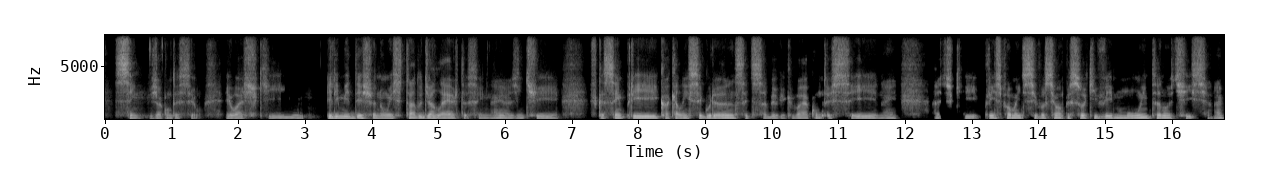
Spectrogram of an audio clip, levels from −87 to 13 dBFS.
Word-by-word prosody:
Sim, 80 0 +2
já - - -3
aconteceu. 80 +1 -7 0.3
Eu 85 -3 -1
acho 80 +1 -1
que 80 0 -7 0.3
ele 130 +3 +5
me 150 -2 +3
deixa 130 0 +2
num 120 - -1
estado 110 -2 0
de 115 +4 +3
alerta, 85 -7 0
assim, 75 - -8
né? 80 +4 -5
A 80 - -6
gente 80 +1 -3 0.4
fica - - -4
sempre 90 +2 +4
com - - +2
aquela 80 -2 0
insegurança 90 0 +2
de - - -8
saber 75 0 -2
o - - -13
que 75 0 -11
que - - -11
vai 75 -1 -2
acontecer, 80 +2 -2
né. 75 +5 -9 0.5
Acho - - -2
que, 75 0 -7
principalmente 95 -1 +2
se - - +2
você 105 -3 +1
é - - +5
uma 90 - -1
pessoa 95 -1 +3
que 95 +1 -3
vê 85 +1 +1
muita 95 +5 +2
notícia, 95 0 0
né. - - -5
85 Hz, 155 wpm, -28 LUFS, 80-95 Hz, 0.5 s, ele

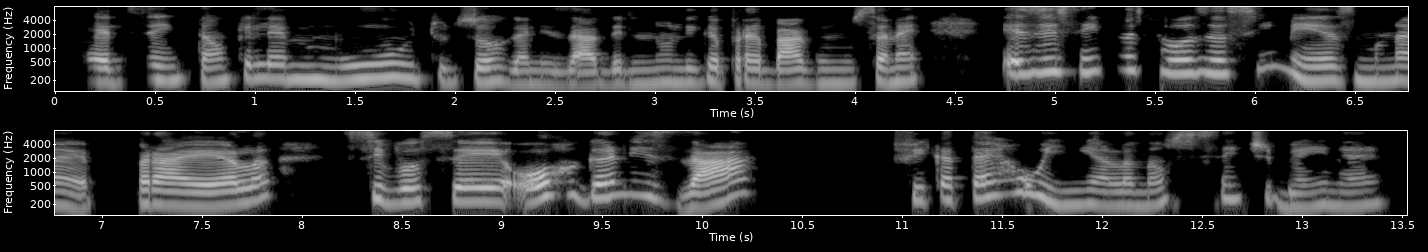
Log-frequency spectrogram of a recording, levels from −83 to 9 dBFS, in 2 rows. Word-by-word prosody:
Quer 185 -1 +2
dizer, 195 +3 -9
então 195 -1 -5
que 220 - -6
ele 220 0 -3
é 215 - -1
muito 210 0 -3
desorganizado, 160 -4 -2
ele 165 0 -9
não 180 +1 -9
liga 180 +1 -4
pra 180 -1 -1
bagunça, 170 +2 0
né, 190 +2 -1 0.4
existem 295 +3 +2
pessoas 295 -4 -1
assim 280 +7 -1
mesmo, 195 - -1
né, 190 -5 -1 0.2
pra 200 -2 +6
ela 190 +8 +4 0.3
se 260 - -3
você 225 +1 +2
organizar, 280 - +5 0.7
fica 240 +1 -3
até 265 +3 0
ruim, 245 - -4
ela 185 0 -4
não 190 +2 -7
se 220 0 -5
sente 260 0 -4
bem, 175 +2 -8
né. 185 +2 -9
205 Hz, 145 wpm, -24 LUFS, 185-255 Hz, 0.7 s, pra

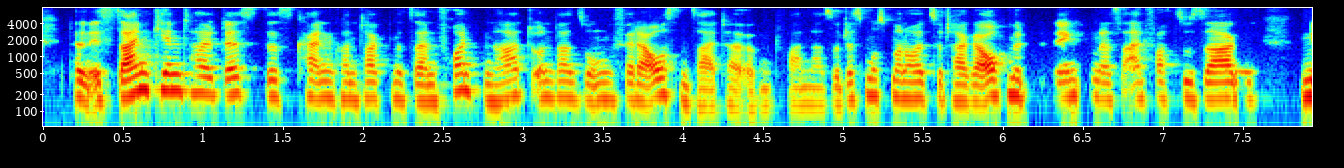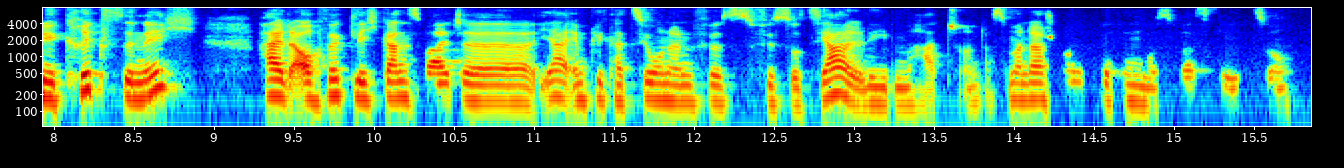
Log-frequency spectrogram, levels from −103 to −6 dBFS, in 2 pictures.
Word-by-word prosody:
dann 180 - +2
ist 170 - 0
dein 210 +7 +9
Kind 240 -2 +2
halt 210 -2 0
das, 205 0 +1
das 190 0 -4
keinen 180 -1 -2
Kontakt 175 0 -5
mit 170 -1 -6
seinen 155 -1 -1
Freunden 235 -2 -2
hat 190 +2 -3
und 180 - -4
dann 180 -1 -4
so 160 - -4
ungefähr 165 +1 -5
der 155 - +4
Außenseiter 150 -11 -2
irgendwann. 135 +1 -12
Also, 135 +1 -9
das 165 +4 -5
muss 195 0 -4
man 180 -2 -2
heutzutage 165 -3 0
auch 190 0 +5
mit 195 -3 -1
bedenken, 180 +3 -4
dass 165 -1 -6
einfach 175 +1 -5
zu 180 0 -3
sagen: 175 +1 +3 0.2
„Ne, 180 -3 +4
kriegst 240 +5 +3
du 180 - +4
nicht“, 265 +10 +1 0.4
halt 190 -1 +6
auch 170 +1 +6
wirklich 185 -3 +1
ganz 175 -1 +2
weite, 155 -3 +2
ja, 185 +1 0
Implikationen 155 -1 -3
fürs 150 0 -4
fürs 150 -1 -6
Sozialleben 135 -4 0
hat - - -7
und 135 - -14
dass - - -11
man 165 -1 -3
da 170 0 +2
schon 180 -1 -10
gucken 160 -3 -6
muss, 130 -2 -10
was 140 0 -10
geht 130 - -9
so. 130 0 -12
170 Hz, 215 wpm, -23 LUFS, 155-185 Hz, 0.4 s, dein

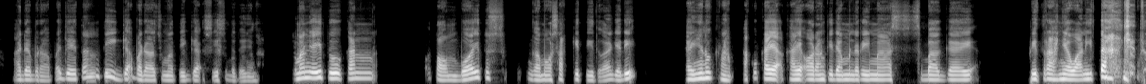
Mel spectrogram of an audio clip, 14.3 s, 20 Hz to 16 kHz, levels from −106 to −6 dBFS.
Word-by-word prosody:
Ada 165 +1 -6
berapa 145 -3 -14
jahitan, 205 +8 -3
3 190 -9 -3
padahal 155 -5 -5
cuma 150 -1 -9
3 145 +1 -9
sih 145 - -15
sebetulnya. 130 -3 -16 0.4
Cuman 210 +4 +2
ya 215 - +7
itu 200 -4 +4
kan 205 +1 -4 0.8
tomboy 155 +5 +1
tus 220 -3 -11 0.3
nggak 155 -2 -5
mau 160 0 -4
sakit 180 +3 -7
gitu 150 -4 -9
kan 155 +4 -6
jadi, 185 +7 +2 0.6
kayaknya 175 +3 +3
nuh - - -10
kena 165 -7 -4 0.2
aku 210 - -10
kayak 185 -2 +5
kayak 175 -1 +1
orang 170 -1 +1
tidak 170 -1 0
menerima 165 -1 -1
sebagai, 160 0 -3 0.7
fitrahnya 180 -1 +3
wanita 180 +9 +6 0.2
gitu. 185 - +3
170 Hz, 140 wpm, -24 LUFS, 155-190 Hz, 0.8 s, ya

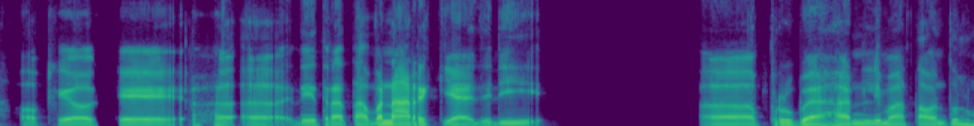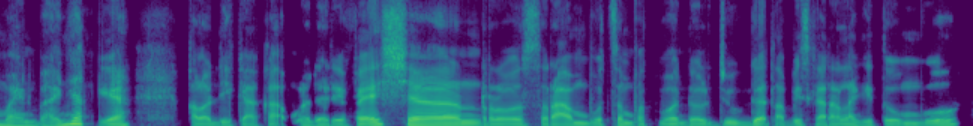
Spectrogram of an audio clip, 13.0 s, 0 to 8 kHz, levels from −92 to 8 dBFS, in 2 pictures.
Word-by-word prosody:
Oke - - -6
oke, 90 +1 -1 0.6
heeh, - - -1 0.2
ini 100 - -2
ternyata 95 0 +2
menarik 110 +3 +7
ya 85 - +6
jadi 90 +3 -4 1.3
eee, 90 0 +1
perubahan 100 -2 +2
5 95 -1 +1
tahun 95 +2 0
tuh 155 +7 -1
lumayan 95 -8 -3
banyak 100 - 0
ya. 95 +3 +1 0.4
Kalau 90 0 -3
di, 85 0 -8
Kakak, 80 -1 -6
mulai 90 -2 -7
dari 85 - -3
fashion 120 - +3
terus, 95 -1 -3
rambut 90 +2 -1
sempet 95 -1 -6
bondol 90 -1 -4
juga. 105 +5 -2
Tapi 100 - -6
sekarang 90 -1 -4
lagi 90 0 -5
tumbuh 90 - -4
95 Hz, 145 wpm, -25 LUFS, 90-100 Hz, 1.3 s, menarik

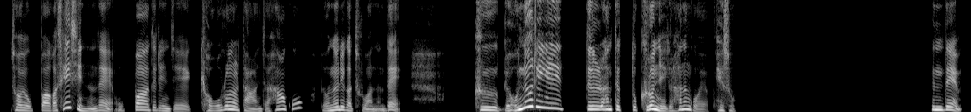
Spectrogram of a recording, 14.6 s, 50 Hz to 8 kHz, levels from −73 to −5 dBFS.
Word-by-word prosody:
저희 195 -2 -4
오빠가 175 +1 -2
3 350 - +1
이 - - +3
있는데 155 +1 -4
오빠들이 200 -1 -3
인제 135 -6 -7
결혼을 205 +7 -2
다 140 -7 -7
인제 140 0 -12
하고 275 - -4 0.3
며느리가 190 +2 -1
들어왔는데 130 -5 -6 1.1
그 215 -4 +1
며느리들한테 270 - +4 0.2
또 210 - -4
그런 250 +4 +6
얘기를 155 -1 -4
하는 250 +6 +1
거예요 125 - -11
계속. 180 0 -4 2.9
근데 230 +1 +2
210 Hz, 220 characters per minute, -23 LUFS, 170-255 Hz, 2.9 s, 그런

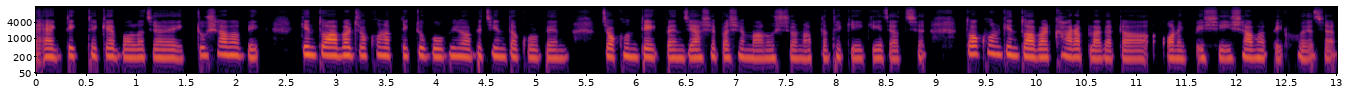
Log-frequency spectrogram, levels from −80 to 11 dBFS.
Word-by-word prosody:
একদিক 205 +2 0
থেকে 215 0 0 0.2
বলা 190 0 0
যায় 185 -1 0
একটু 225 +5 -7
স্বাভাবিক। 230 -6 +1 0.4
কিন্তু 240 -1 +4
আবার 230 +1 +5
যখন 220 +2 -2
আপনি 215 - -17
একটু 220 - -2
গভীরভাবে 205 +1 -1
চিন্তা 205 -2 0
করবেন, 185 -1 -3 0.5
যখন 205 +2 +2
দেখবেন 185 -1 +3
যে - - -2
আশেপাশের 190 0 -2
মানুষজন 180 0 -2
আপনার 180 0 -8
থেকে 195 0 -6
এগিয়ে 180 +1 -5
যাচ্ছে, 170 0 -2 0.5
তখন 255 +1 +3
কিন্তু 225 -2 +1
আবার 195 0 +4
খারাপ 195 -2 +3
লাগাটা 170 0 -1 0.4
অনেক 175 -2 0
বেশি 185 0 -1 0.2
স্বাভাবিক 185 -2 0
হয়ে 170 +4 -3
যায়। - - -3
195 Hz, 150 wpm, -29 LUFS, 180-220 Hz, 0.5 s, আবার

